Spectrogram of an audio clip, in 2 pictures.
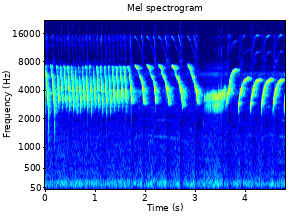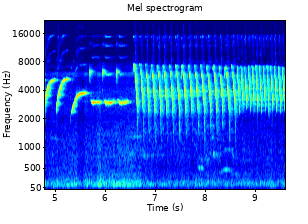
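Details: Canary training song meant to make silent canaries answer: a dense high trill, a run of falling sweeps, a held mid note, more slurred sweeps, a thin steady tone, then another long rapid trill.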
